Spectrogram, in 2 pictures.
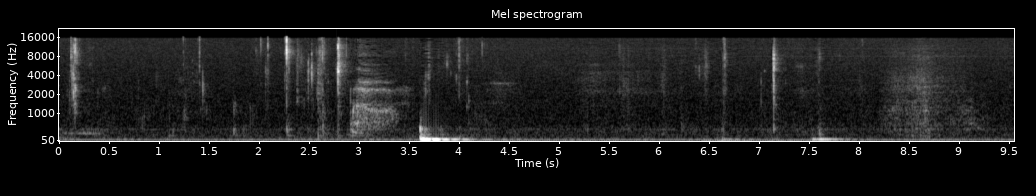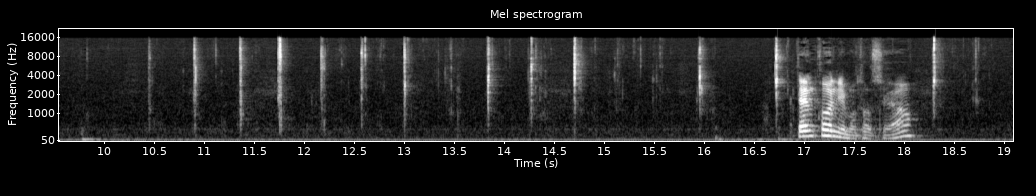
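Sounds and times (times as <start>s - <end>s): crunchy chewing: 0.0s - 2.9s, 10.4s - 16.9s, 18.2s - 18.9s
dull thump: 3.6s - 4.2s.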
